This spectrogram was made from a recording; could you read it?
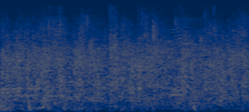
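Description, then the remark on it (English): A church audience claps hands during a sermon in a steady, dense wash of applause that stays loud and even throughout, with some crowd voices mixed faintly underneath. “Quit clapping your hands.”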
